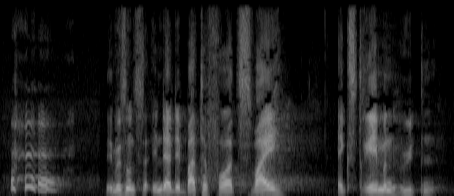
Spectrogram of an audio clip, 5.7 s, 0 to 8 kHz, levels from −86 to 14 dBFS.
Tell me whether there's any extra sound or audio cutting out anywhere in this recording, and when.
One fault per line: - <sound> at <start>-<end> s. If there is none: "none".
- laugh at 0.1-0.9 s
